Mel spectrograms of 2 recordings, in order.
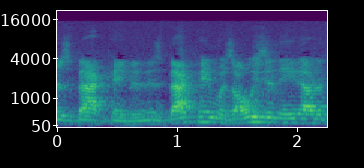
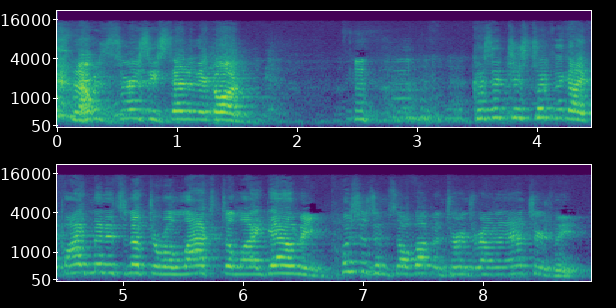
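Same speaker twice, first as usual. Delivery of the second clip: amazed retelling; 8 semitones higher, 7 dB louder than usual. Real, not acted.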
